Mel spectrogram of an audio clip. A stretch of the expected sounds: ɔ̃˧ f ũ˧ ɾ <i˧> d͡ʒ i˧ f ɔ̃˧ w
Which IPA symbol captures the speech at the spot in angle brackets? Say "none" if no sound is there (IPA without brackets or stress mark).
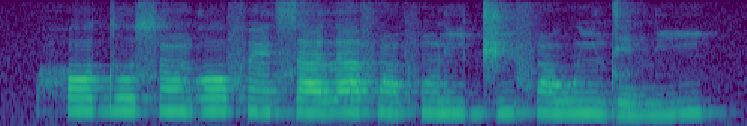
i˧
